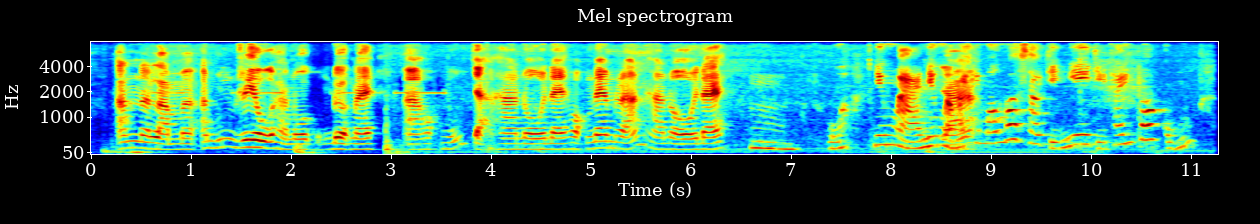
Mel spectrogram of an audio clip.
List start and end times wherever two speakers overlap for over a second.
none

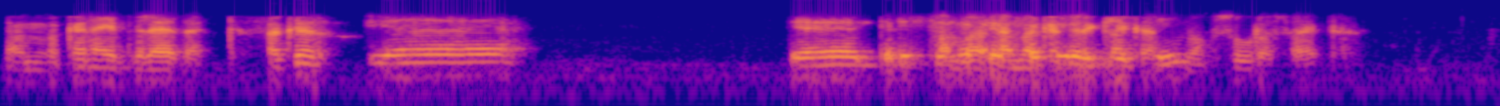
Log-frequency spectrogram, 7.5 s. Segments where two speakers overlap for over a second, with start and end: 4.7-6.0

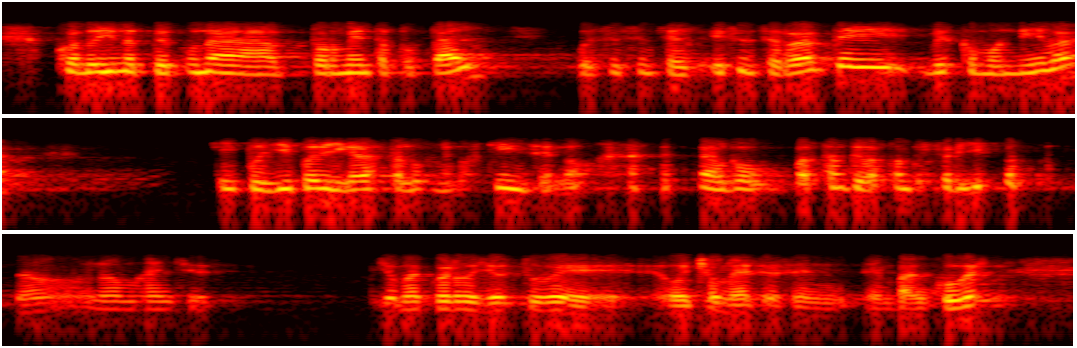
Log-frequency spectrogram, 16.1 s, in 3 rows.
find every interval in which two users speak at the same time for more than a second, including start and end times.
none

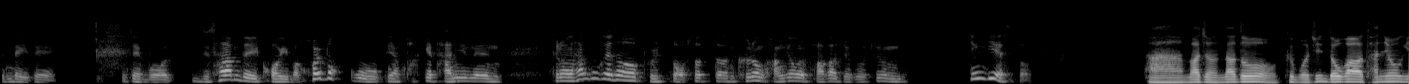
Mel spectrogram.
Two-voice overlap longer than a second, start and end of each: none

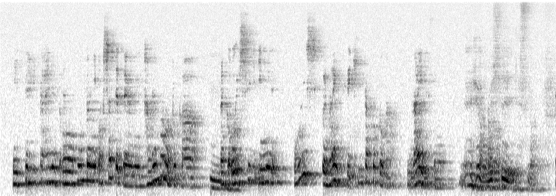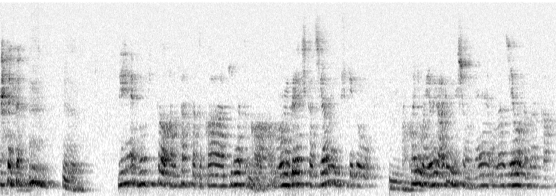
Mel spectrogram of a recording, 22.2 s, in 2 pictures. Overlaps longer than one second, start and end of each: none

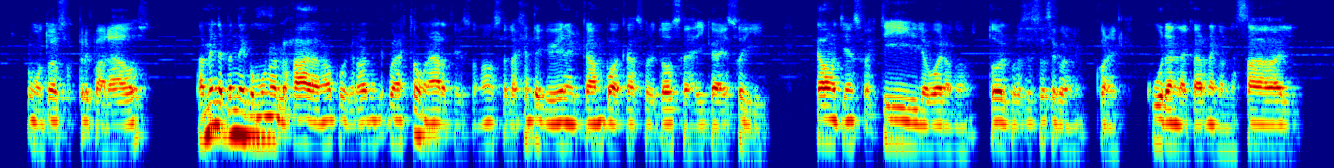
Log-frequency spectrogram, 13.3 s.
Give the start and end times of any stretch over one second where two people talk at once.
none

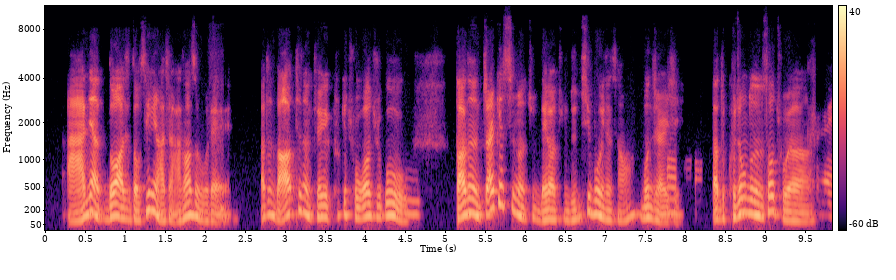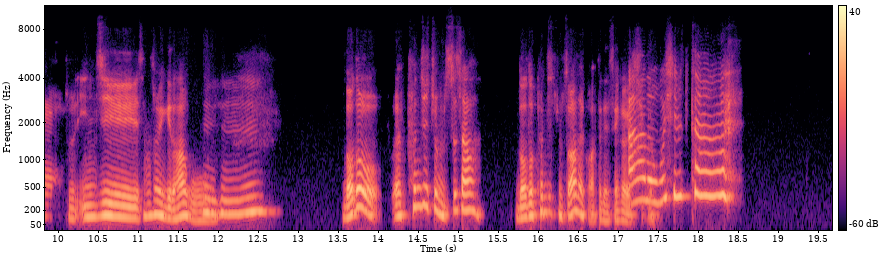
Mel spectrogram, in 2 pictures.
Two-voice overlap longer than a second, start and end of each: none

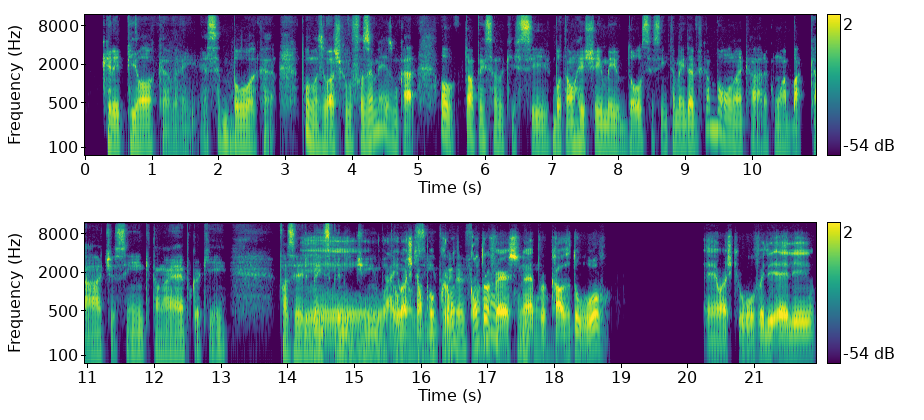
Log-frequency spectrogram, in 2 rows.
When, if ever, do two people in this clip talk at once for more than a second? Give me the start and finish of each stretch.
14.2-17.9

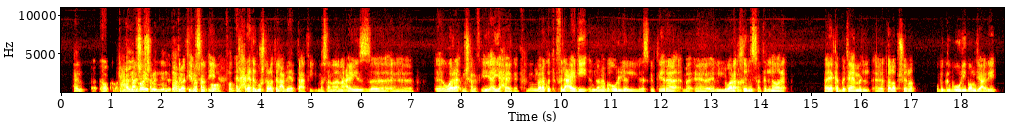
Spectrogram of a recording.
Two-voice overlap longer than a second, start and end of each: 1.4-3.1

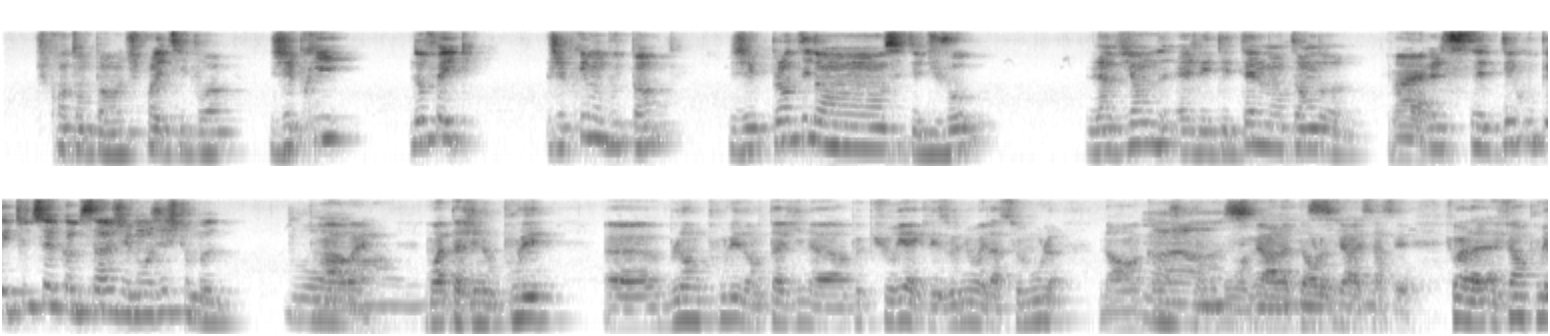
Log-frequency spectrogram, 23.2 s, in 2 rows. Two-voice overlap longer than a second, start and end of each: 20.1-21.9

